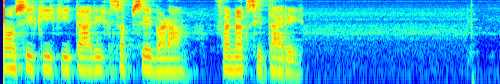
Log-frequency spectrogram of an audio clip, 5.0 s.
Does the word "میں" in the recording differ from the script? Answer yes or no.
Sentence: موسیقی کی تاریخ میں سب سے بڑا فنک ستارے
yes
